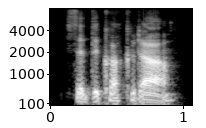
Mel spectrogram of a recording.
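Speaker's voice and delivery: ordinary delivery, nothing marked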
